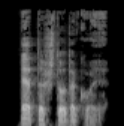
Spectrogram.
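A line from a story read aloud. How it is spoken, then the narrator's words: Senior officer's angry question. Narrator (Russian): сердито спросил старший офицер Петр Петрович старшину баркаса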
